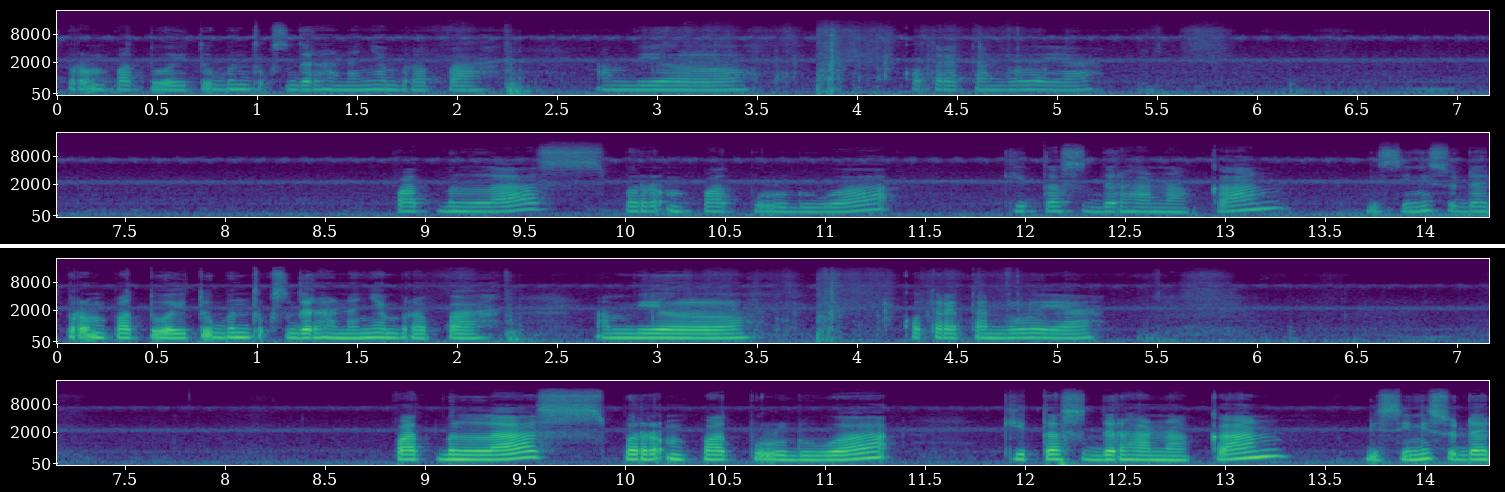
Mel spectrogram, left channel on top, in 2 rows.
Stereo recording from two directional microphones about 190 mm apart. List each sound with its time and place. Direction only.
0.0 s speech: 45° right (ahead or behind)
8.8 s speech: 50° right (ahead or behind)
